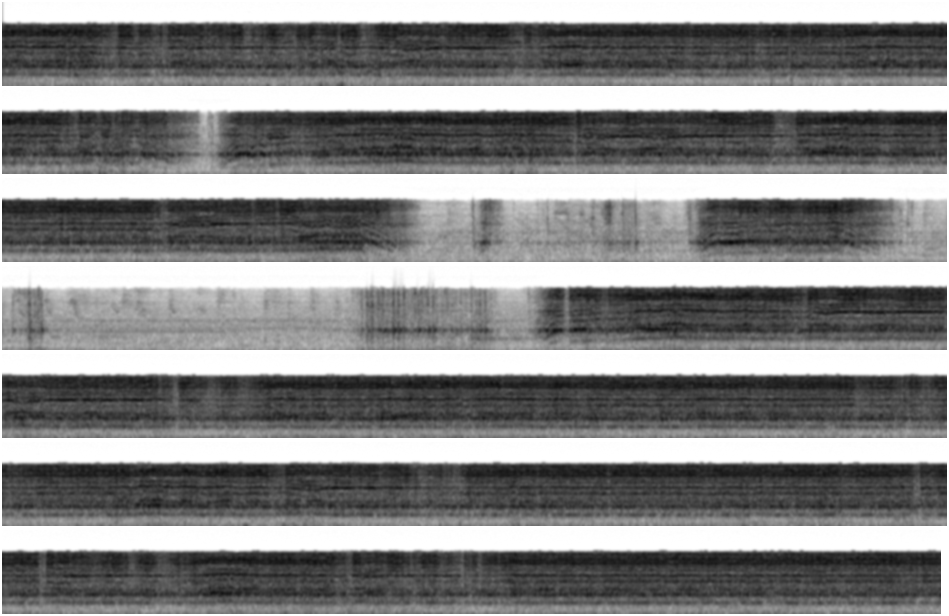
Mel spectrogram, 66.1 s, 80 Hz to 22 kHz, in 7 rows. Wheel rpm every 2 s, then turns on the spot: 160, 160, 160, 160, 160, 100, 150, 160, 160, 160, 160, 40, 20, 90, 0, 0, 40, 150, 160, 160, 160, 160, 160, 160, 160, 160, 160, 160, 160, 160, 160, 160, 160.
none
